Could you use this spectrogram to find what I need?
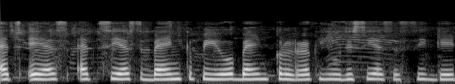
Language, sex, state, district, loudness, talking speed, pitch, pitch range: Hindi, female, Chandigarh, Chandigarh, -15 LUFS, 130 wpm, 240 Hz, 235-245 Hz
